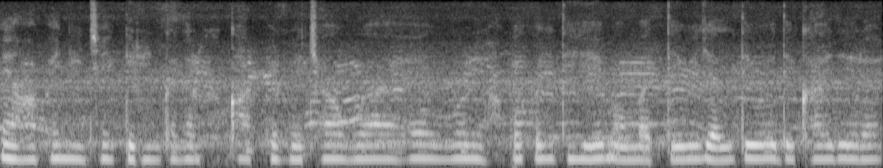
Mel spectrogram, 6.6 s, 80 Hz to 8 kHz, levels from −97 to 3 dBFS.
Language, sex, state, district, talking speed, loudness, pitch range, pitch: Hindi, female, Bihar, Sitamarhi, 210 wpm, -20 LUFS, 190-195 Hz, 195 Hz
